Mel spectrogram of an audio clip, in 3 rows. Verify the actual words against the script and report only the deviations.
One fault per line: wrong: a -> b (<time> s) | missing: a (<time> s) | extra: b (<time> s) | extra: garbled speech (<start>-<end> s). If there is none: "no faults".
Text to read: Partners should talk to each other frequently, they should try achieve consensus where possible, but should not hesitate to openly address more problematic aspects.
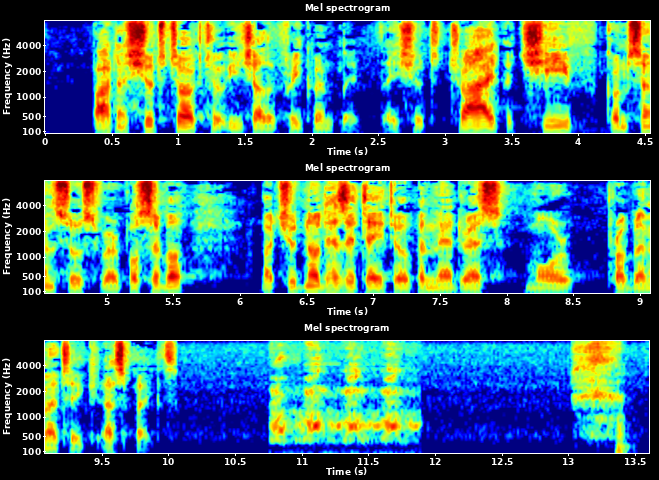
no faults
